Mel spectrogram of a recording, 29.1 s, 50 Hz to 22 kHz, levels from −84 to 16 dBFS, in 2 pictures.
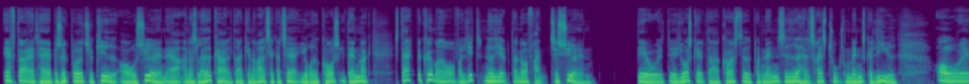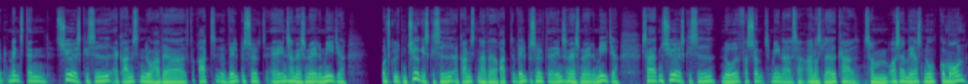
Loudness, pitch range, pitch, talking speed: -19 LUFS, 140-160 Hz, 150 Hz, 190 wpm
